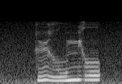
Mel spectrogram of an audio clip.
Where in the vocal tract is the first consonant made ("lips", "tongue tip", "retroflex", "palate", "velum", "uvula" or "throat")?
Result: velum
